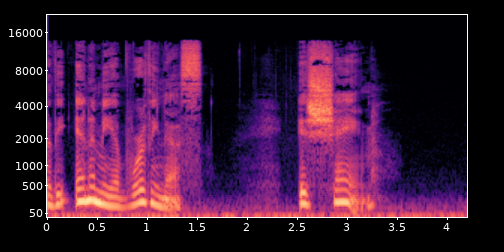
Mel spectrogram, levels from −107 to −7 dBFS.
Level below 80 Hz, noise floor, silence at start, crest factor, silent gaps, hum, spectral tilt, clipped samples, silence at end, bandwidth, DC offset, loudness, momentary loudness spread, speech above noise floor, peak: -48 dBFS; -46 dBFS; 0 s; 18 dB; none; none; -4 dB/octave; under 0.1%; 0.15 s; 14 kHz; under 0.1%; -23 LUFS; 17 LU; 23 dB; -8 dBFS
